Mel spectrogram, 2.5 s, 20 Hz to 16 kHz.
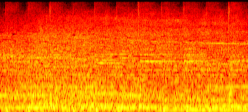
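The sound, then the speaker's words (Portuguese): An airplane flying past, used as a radio promo sound effect, makes a loud, dense roar with a low rumble, holding steady and unbroken throughout. “Fique ligado no Estádio 97 e anote quantas vezes você ouve passar o avião do Estádio 97.”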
